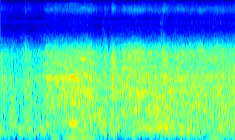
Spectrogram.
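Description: Rally car's engine pulling in first gear through a tight corner, with tyre and gravel road noise, heard from inside the cabin at a steady level.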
